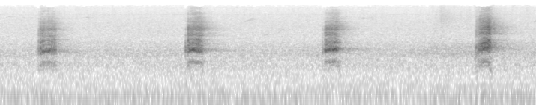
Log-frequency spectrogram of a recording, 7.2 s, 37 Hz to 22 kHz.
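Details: Common raven on a hot day, 12 August 2023, gives four harsh, hoarse croaks, each short and spaced about two seconds apart, over a quiet background.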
